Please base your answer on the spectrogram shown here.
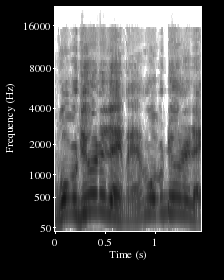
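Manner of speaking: put-on eager excitement, high-pitched and rushed. Retelling what Wyndham said at TV that day: imitating excited Wyndham. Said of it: "he was, like, so excited about it".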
